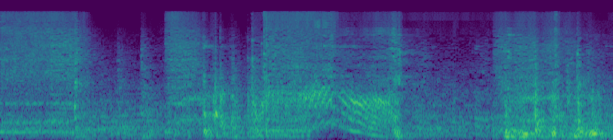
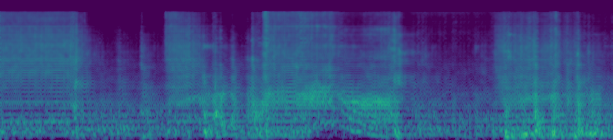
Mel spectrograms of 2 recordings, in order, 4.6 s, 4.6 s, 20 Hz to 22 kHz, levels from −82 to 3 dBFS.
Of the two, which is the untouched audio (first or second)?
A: first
